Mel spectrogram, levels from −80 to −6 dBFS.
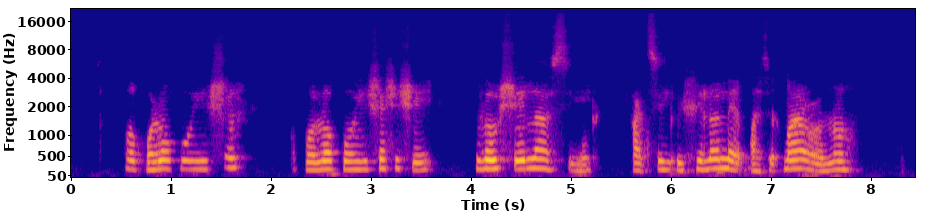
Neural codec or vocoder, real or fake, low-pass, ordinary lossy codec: codec, 44.1 kHz, 2.6 kbps, DAC; fake; 19.8 kHz; none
